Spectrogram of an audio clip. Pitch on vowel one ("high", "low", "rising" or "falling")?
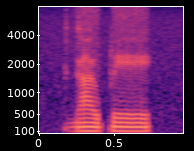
low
